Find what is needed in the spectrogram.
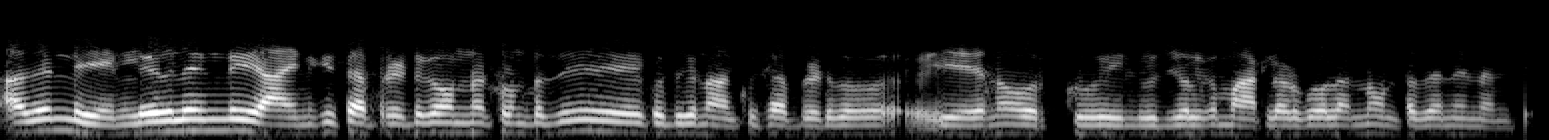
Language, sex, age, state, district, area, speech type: Telugu, male, 18-30, Andhra Pradesh, Konaseema, rural, conversation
